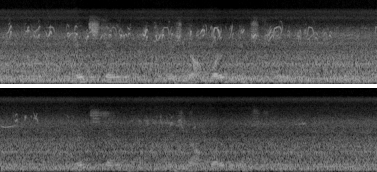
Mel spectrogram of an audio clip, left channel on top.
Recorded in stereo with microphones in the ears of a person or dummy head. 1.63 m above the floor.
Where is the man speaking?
70° left (ahead or behind), 5 m.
